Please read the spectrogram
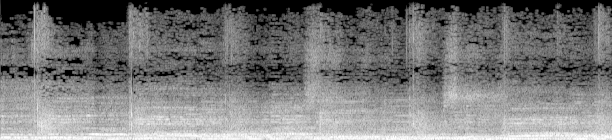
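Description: A group of young men singing a gospel action song together, backed by acoustic guitar and drums, with a steady beat of about one stroke a second.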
